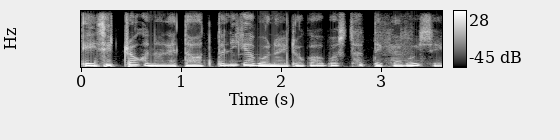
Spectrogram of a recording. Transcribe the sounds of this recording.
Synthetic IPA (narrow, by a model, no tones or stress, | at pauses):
ejsitɹɔkʰɔnɔɾɛtaɔt̪ːalikabɔnajtʰɔkaɔbɔst̪ʰat̚d̪ɛkʰaɡojse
